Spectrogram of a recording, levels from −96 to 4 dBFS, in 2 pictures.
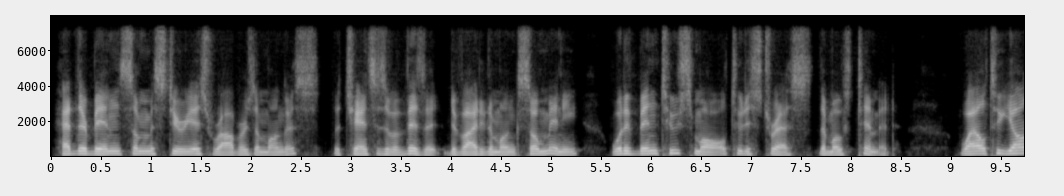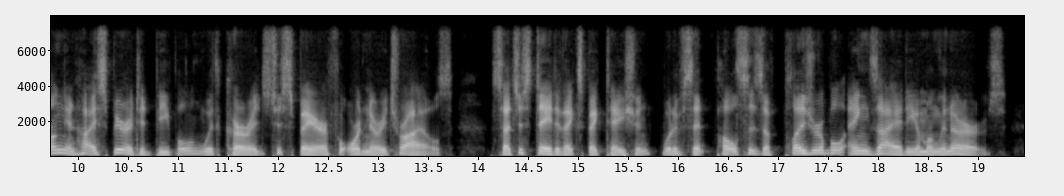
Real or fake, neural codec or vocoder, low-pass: fake; codec, 16 kHz, 4.8 kbps, FACodec; 7.2 kHz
